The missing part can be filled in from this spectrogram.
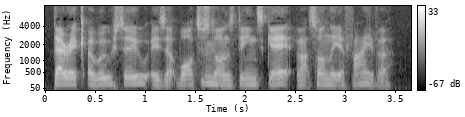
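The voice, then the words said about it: Mock Mancunian accent. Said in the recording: “Sorry for the Mancunian accent there... I have to mock”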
